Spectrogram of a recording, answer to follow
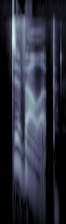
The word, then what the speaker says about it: develop: It becomes develop.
